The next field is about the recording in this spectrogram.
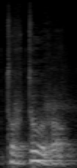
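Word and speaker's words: Turturro: The correct way to pronounce my name in its origin, or the original language, is Torturo.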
